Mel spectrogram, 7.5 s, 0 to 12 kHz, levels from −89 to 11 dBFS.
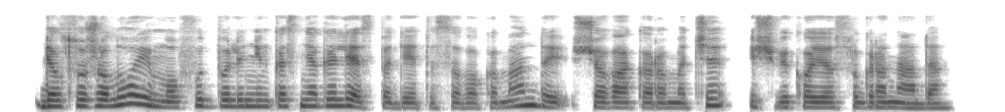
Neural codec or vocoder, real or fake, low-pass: none; real; 7.2 kHz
